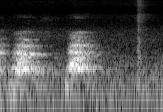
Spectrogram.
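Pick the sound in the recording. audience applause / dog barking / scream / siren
dog barking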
